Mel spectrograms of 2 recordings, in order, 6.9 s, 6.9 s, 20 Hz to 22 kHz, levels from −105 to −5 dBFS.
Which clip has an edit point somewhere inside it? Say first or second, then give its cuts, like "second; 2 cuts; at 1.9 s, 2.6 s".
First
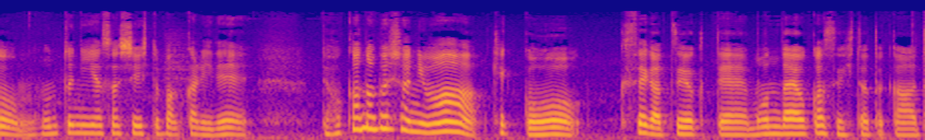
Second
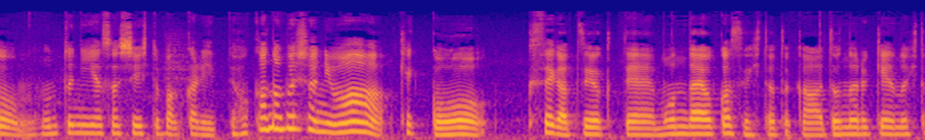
second; 1 cut; at 1.6 s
